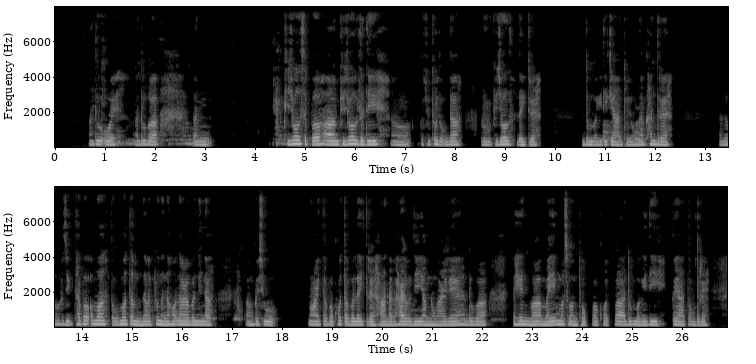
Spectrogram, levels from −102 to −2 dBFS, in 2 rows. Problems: background sounds at intervals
